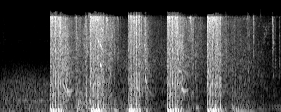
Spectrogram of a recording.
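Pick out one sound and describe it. Gunshots fire in a quick series of loud bursts.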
